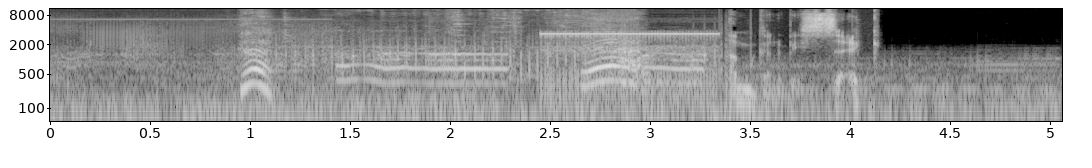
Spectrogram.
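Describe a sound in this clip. Harsh electronic distortion crackles in a short burst.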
